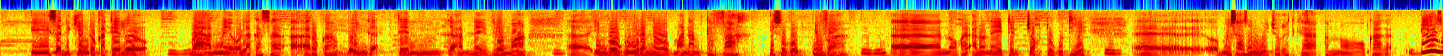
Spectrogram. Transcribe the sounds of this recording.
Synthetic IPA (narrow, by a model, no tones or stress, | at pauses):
isaɗikendokatelojo | baanːejolakasa̰a̰ɾokabaiŋɡatenkaanːevɾemã | imboɡuiɾanomanamtafax | isoɡoɗufa | noxeʔanonajetent͡ʃoxtoɡutije | mesas̬onumet͡ʃoxitkaanːokaɡa̰di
